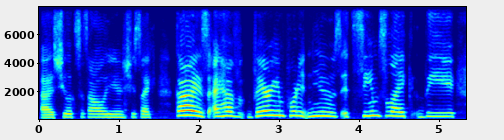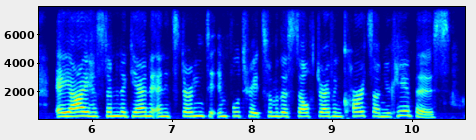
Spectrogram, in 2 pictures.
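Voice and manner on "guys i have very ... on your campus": sweet voice with raised pitch. Voicing Vita, the girl trapped in the VR system, with news: sweet Vita voice. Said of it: "she has lovely pink hair and a very sweet voice".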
